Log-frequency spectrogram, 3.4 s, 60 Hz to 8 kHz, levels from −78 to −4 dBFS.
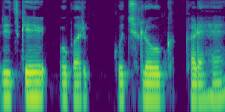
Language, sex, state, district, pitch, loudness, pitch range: Hindi, male, Himachal Pradesh, Shimla, 105 Hz, -18 LUFS, 105-110 Hz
